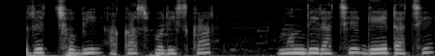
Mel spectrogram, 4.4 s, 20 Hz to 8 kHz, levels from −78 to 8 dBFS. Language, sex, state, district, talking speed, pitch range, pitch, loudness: Bengali, female, West Bengal, Paschim Medinipur, 110 wpm, 190-205 Hz, 195 Hz, -31 LUFS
